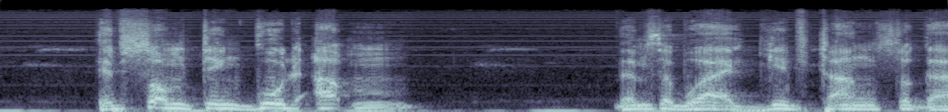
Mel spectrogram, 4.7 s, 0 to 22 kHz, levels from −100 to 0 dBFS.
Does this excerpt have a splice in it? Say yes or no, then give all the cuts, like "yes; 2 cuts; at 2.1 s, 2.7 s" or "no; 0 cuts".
no; 0 cuts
